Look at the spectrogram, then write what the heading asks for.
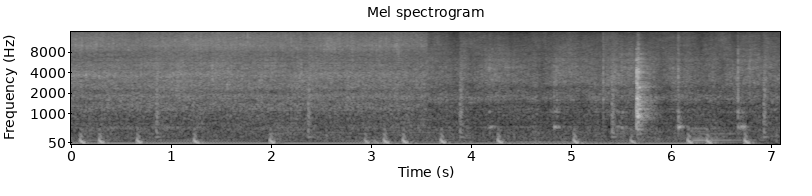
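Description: Onion and red bell pepper sizzling in butter and avocado oil in a skillet, with a utensil stirring and knocking against the pan many times at uneven intervals.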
